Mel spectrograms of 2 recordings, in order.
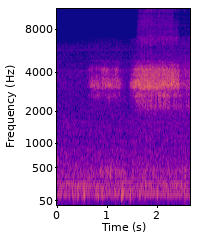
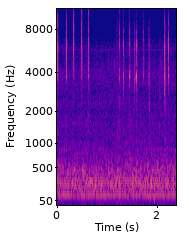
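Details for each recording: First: Uwell Crown sub-ohm tank vaped with airflow wide open: a thin, high whistle rises on each draw over a soft airy hiss; the airflow whistle may come from the fully opened airflow. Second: Uwell Crown sub-ohm vape tank, airflow control ring turned: crisp light clicks in quick runs, each snapping into a detent; very clicky airflow adjuster, normal for this design.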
